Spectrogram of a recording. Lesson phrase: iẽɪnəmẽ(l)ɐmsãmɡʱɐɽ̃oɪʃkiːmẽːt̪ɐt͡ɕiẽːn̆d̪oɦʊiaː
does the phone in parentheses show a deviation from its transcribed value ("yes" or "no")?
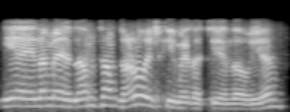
no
